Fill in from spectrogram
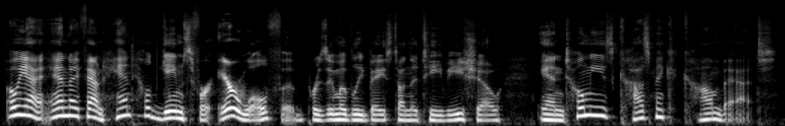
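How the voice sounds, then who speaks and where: A man hosting a web series, giving casual, deadpan, wry voice-over commentary on thrift finds. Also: fairly high pitch, measured pace. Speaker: host of a web video series.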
